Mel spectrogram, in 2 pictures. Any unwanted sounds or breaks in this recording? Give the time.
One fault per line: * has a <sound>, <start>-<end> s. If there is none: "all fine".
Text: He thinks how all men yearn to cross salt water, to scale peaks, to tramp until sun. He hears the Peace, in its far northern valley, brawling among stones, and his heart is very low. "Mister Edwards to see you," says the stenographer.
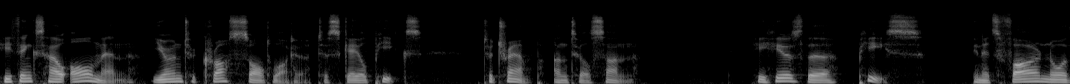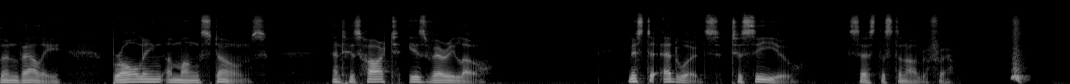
* has a whoosh, 20.8-21.0 s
